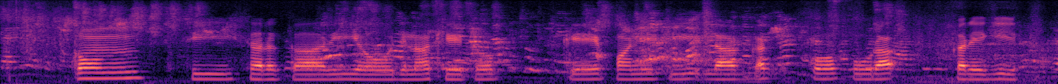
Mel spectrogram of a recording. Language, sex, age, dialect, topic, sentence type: Hindi, male, 25-30, Hindustani Malvi Khadi Boli, agriculture, question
